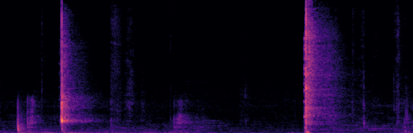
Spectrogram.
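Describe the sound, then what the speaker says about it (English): A Magpul cheek riser pressed down onto a Magpul MOE rifle stock gives two sharp, loud plastic snaps about two and a half seconds apart, with a few softer clicks of handling before and between them. "All you have to do is line it up and push it down"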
